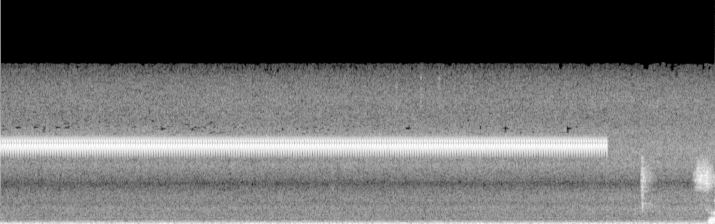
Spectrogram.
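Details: A Cuban ground cricket from the Chicago region sings a single steady, high, pure tone with one dominant frequency, held without a break for over four seconds.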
